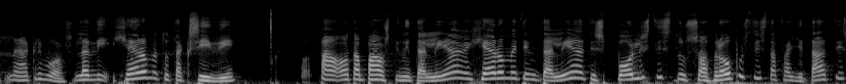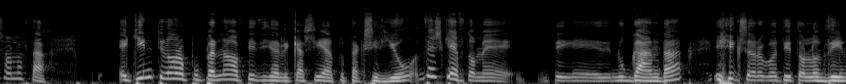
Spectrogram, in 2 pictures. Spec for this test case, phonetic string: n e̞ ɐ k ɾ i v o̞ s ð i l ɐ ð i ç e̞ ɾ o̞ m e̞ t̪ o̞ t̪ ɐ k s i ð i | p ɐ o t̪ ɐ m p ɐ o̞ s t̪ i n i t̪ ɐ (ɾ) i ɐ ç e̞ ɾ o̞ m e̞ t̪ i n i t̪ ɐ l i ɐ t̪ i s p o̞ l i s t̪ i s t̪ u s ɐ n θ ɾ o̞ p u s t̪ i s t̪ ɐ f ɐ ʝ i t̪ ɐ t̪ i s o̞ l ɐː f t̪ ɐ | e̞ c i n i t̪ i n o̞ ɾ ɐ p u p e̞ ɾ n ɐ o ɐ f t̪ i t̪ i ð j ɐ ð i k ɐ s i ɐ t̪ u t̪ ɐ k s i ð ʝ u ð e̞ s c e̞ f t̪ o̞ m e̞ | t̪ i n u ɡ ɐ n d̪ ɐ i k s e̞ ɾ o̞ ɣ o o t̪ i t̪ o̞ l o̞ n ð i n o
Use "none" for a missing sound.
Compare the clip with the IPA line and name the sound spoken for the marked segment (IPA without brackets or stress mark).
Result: l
